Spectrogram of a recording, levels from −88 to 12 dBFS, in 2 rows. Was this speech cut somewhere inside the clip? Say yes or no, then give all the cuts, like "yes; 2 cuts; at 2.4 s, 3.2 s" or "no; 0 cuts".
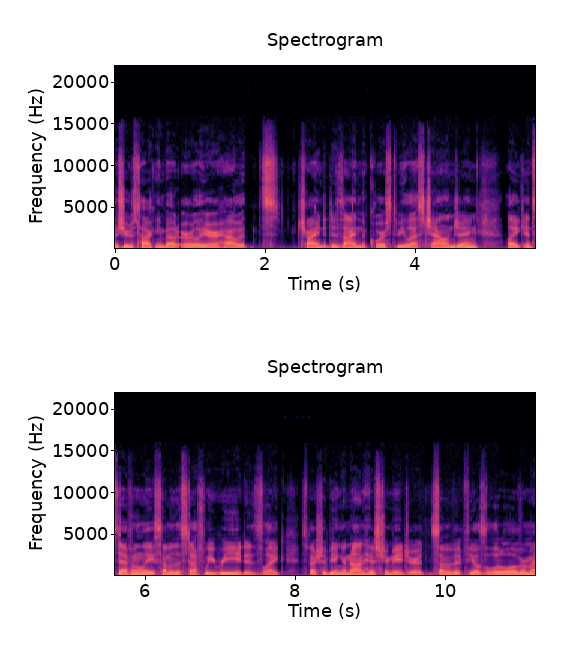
no; 0 cuts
